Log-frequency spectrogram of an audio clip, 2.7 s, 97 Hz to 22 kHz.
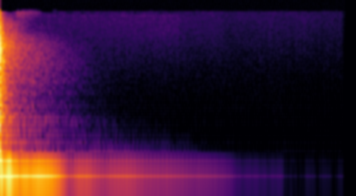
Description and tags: High Tom Of God Wet 019
realistic, drumset, pack, kit, set, drum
